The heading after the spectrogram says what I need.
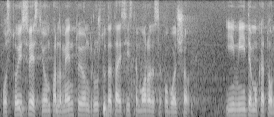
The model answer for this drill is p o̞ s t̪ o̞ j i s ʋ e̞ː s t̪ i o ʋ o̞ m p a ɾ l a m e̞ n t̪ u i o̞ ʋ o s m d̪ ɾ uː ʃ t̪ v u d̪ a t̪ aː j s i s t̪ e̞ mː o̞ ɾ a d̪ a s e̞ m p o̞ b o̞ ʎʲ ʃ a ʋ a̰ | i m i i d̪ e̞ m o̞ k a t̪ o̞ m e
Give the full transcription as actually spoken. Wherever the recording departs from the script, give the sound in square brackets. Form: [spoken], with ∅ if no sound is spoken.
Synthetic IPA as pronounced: p o̞ s t̪ o̞ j i s ʋ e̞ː s t̪ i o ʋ o̞ m p a ɾ l a m e̞ n t̪ u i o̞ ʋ o [∅] m d̪ ɾ uː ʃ t̪ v u d̪ a t̪ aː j s i s t̪ e̞ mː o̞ ɾ a d̪ a s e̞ [∅] p o̞ b o̞ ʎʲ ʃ a ʋ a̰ | i m i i d̪ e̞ m o̞ k a t̪ o̞ m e

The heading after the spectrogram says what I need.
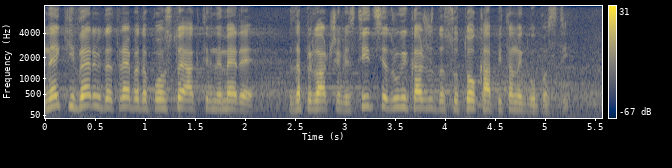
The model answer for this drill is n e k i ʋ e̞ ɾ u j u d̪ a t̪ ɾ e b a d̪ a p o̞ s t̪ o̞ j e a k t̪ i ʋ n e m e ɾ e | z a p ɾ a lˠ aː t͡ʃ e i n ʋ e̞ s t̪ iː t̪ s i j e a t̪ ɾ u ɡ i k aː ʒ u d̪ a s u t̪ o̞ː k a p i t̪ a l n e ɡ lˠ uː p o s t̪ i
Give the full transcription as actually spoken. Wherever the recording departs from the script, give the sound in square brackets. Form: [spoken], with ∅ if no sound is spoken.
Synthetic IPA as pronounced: n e k i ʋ e̞ ɾ u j u d̪ a t̪ ɾ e b a d̪ a p o̞ s t̪ o̞ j e a k t̪ i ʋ n e m e ɾ e | z a p ɾ [i] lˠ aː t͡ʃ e i n ʋ e̞ s t̪ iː t̪ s i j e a [d̪] ɾ u ɡ i k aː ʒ u d̪ a s u t̪ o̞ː k a p i t̪ a l n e ɡ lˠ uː p o s t̪ i

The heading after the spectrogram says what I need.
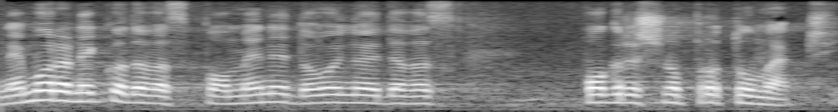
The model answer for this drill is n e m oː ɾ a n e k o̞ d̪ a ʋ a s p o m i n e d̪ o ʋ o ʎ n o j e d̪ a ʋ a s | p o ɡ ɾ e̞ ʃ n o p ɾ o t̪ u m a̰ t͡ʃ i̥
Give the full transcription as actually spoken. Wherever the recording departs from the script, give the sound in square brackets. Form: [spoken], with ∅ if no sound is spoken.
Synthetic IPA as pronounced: n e m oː ɾ a n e k o̞ d̪ a ʋ a s p o m [e] n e d̪ o ʋ o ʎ n o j e d̪ a ʋ a s | p o ɡ ɾ e̞ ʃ n o p ɾ o t̪ u m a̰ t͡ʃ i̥

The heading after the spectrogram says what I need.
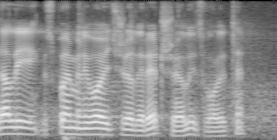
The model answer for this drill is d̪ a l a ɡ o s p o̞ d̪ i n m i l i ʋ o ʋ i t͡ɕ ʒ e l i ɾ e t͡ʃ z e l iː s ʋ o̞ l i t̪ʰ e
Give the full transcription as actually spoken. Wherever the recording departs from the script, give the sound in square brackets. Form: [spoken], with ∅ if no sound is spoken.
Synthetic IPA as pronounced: d̪ a l [i] ɡ o s p o̞ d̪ i n m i l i ʋ o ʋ i t͡ɕ ʒ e l i ɾ e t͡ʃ [ʒ] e l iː [z] ʋ o̞ l i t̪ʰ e

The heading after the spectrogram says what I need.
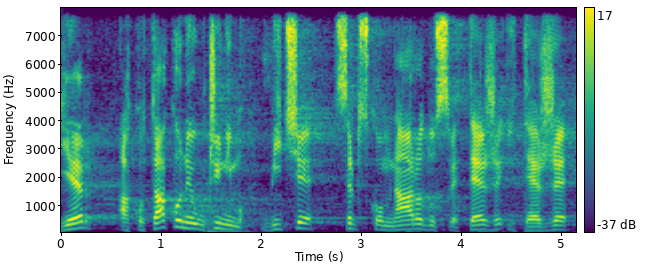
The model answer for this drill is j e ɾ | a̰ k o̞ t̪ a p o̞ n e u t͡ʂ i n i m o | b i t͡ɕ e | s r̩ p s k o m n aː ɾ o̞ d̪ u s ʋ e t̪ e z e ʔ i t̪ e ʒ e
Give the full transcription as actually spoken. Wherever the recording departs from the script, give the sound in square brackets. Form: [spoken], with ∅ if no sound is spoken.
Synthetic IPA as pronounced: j e ɾ | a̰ k o̞ t̪ a [k] o̞ n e u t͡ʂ i n i m o | b i t͡ɕ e | s r̩ p s k o m n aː ɾ o̞ d̪ u s ʋ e t̪ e [ʒ] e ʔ i t̪ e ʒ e

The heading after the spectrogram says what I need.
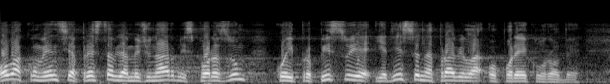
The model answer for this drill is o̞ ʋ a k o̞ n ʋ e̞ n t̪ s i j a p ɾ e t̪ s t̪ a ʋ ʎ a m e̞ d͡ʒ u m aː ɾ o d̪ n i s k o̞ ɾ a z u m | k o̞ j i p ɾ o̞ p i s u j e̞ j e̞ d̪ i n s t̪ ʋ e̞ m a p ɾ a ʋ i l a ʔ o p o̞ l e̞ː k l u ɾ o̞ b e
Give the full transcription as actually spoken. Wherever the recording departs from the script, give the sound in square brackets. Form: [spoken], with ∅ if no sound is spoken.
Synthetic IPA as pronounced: o̞ ʋ a k o̞ n ʋ e̞ n t̪ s i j a p ɾ e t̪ s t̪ a ʋ ʎ a m e̞ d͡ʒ u [n] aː ɾ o d̪ n i s [p] o̞ ɾ a z u m | k o̞ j i p ɾ o̞ p i s u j e̞ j e̞ d̪ i n s t̪ ʋ e̞ [n] a p ɾ a ʋ i l a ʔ o p o̞ [ɾ] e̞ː k l u ɾ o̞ b e

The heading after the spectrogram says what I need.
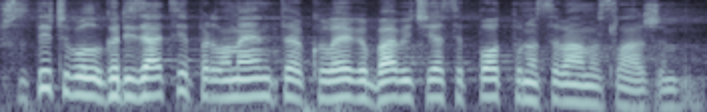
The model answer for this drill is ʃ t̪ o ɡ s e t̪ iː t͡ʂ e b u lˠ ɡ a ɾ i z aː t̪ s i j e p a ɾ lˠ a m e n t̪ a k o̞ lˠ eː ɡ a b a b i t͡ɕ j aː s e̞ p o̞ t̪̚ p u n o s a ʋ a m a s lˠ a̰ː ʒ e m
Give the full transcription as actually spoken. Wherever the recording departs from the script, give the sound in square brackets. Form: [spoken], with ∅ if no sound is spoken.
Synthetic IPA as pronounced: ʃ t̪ o [∅] s e t̪ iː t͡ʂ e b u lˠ ɡ a ɾ i z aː t̪ s i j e p a ɾ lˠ a m e n t̪ a k o̞ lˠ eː ɡ a b a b i t͡ɕ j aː s e̞ p o̞ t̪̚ p u n o s a ʋ a m a s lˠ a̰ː ʒ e m

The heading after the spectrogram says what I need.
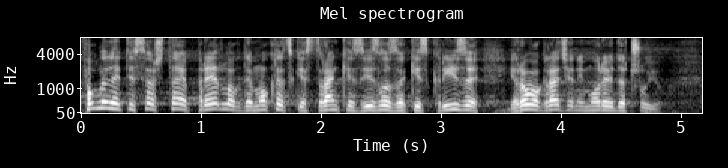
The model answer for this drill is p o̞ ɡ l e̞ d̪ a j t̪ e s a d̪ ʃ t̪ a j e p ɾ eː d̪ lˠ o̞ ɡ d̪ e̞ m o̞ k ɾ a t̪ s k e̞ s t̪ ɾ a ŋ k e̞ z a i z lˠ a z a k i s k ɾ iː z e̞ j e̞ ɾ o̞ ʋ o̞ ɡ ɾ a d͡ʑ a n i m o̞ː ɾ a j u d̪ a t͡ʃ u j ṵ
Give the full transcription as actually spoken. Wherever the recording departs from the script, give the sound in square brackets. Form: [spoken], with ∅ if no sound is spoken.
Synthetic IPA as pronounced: p o̞ ɡ l e̞ d̪ a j t̪ e s a d̪ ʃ t̪ a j e p ɾ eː d̪ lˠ o̞ ɡ d̪ e̞ m o̞ k ɾ a t̪ s k e̞ s t̪ ɾ a ŋ k e̞ z a i z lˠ a z a k i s k ɾ iː z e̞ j e̞ ɾ o̞ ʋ o̞ ɡ ɾ a d͡ʑ a n i m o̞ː ɾ a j u d̪ a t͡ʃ u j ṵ

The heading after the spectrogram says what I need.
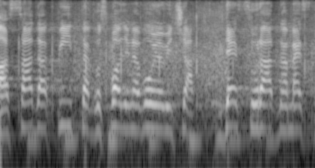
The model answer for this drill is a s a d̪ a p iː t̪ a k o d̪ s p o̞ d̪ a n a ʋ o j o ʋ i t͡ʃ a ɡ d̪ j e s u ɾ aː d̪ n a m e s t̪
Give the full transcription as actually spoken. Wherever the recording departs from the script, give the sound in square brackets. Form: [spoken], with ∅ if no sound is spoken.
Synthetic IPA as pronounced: a s a d̪ a p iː t̪ a [ɡ] o [∅] s p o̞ d̪ [i] n a ʋ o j o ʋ i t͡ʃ a ɡ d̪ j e s u ɾ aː d̪ n a m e s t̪

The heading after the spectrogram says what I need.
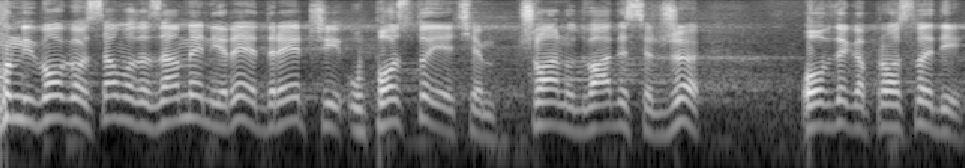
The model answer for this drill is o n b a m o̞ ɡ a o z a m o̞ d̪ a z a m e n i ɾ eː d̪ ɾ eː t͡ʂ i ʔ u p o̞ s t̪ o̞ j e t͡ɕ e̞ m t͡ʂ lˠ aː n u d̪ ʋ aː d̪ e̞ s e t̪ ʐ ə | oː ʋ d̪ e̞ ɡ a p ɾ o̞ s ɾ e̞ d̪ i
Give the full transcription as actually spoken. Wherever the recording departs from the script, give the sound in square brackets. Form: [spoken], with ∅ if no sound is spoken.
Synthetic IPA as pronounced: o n b [i] m o̞ ɡ a o [s] a m o̞ d̪ a z a m e n i ɾ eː d̪ ɾ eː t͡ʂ i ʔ u p o̞ s t̪ o̞ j e t͡ɕ e̞ m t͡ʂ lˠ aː n u d̪ ʋ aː d̪ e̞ s e t̪ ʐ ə | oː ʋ d̪ e̞ ɡ a p ɾ o̞ s [l] e̞ d̪ i

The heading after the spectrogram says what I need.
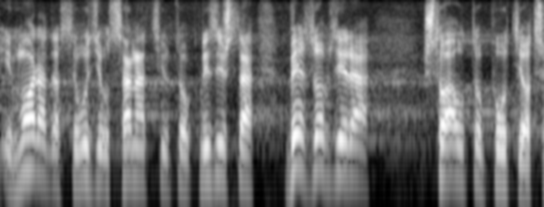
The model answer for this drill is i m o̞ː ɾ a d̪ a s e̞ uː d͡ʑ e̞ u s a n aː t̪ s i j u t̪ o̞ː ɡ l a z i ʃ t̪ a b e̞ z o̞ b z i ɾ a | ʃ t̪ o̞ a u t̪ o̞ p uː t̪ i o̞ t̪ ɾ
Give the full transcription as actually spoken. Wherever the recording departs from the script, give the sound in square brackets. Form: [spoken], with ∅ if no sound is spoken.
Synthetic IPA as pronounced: i m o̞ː ɾ a d̪ a s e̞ uː d͡ʑ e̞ u s a n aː t̪ s i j u t̪ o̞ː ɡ l [i] z i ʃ t̪ a b e̞ z o̞ b z i ɾ a | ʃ t̪ o̞ a u t̪ o̞ p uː t̪ i o̞ t̪ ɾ

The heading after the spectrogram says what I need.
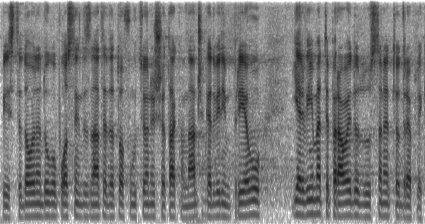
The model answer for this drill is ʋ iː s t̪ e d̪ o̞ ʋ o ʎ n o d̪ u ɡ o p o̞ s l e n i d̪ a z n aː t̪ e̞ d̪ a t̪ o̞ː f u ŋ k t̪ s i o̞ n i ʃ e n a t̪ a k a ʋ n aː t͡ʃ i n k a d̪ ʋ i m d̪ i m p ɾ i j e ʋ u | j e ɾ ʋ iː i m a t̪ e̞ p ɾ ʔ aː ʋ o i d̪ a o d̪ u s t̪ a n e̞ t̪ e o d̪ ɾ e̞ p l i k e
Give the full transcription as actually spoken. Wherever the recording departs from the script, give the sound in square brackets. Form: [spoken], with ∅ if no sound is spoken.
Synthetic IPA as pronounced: ʋ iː s t̪ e d̪ o̞ ʋ o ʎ n o d̪ u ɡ o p o̞ s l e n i d̪ a z n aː t̪ e̞ d̪ a t̪ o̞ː f u ŋ k t̪ s i o̞ n i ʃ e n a t̪ a k a ʋ n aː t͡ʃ i n k a d̪ ʋ i [∅] d̪ i m p ɾ i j [a] ʋ u | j e ɾ ʋ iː i m a t̪ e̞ p ɾ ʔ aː ʋ o i d̪ a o d̪ u s t̪ a n e̞ t̪ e o d̪ ɾ e̞ p l i k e

